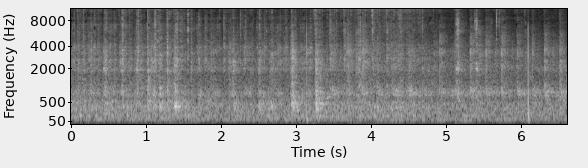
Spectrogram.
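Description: Domestic sewing machine stitching a dhoti salwar, a steady close whirring hum with fine mechanical ticking, continuous and fairly loud throughout, with no talking.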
